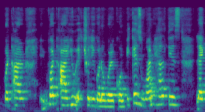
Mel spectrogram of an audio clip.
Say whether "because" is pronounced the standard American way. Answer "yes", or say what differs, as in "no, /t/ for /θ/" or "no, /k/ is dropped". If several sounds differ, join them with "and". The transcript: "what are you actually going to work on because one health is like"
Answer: yes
